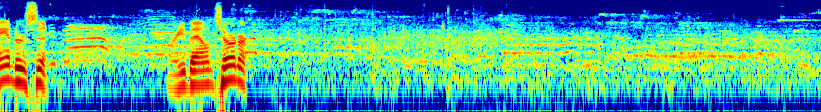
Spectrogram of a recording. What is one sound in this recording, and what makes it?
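A small crowd murmurs in a large echoing gym.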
